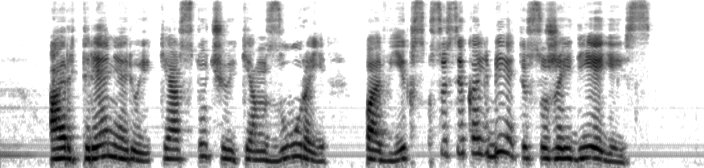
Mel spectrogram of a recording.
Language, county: Lithuanian, Panevėžys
